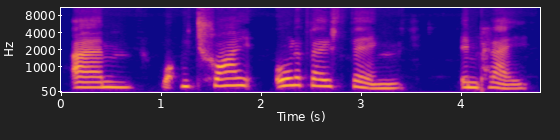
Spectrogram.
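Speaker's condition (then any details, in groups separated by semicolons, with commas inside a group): Deafness; signing and speaking at the same time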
